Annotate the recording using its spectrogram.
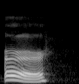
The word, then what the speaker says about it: err: This is an expression we use to err, E-R-R, sometimes pronounced to err. It comes from the word error, E-R-R-O-R, which means a mistake.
